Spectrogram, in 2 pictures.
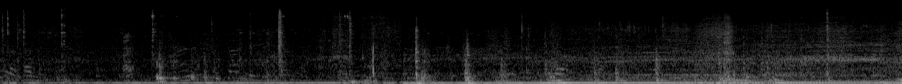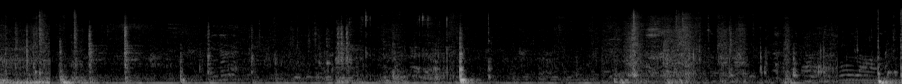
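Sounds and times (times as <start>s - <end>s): diesel engine humming: 0.0s - 12.2s
knocks and clanks: 1.4s - 14.0s.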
